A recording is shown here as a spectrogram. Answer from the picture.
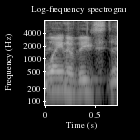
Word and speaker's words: Buena Vista: So- Real pronunciation, Buena Vista.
